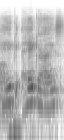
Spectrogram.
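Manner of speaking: male voice put on as female. Showing how a man pretending to be a girl sounds: man faking a girl's voice. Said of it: "a dude trying to pretend that there was a girl".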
